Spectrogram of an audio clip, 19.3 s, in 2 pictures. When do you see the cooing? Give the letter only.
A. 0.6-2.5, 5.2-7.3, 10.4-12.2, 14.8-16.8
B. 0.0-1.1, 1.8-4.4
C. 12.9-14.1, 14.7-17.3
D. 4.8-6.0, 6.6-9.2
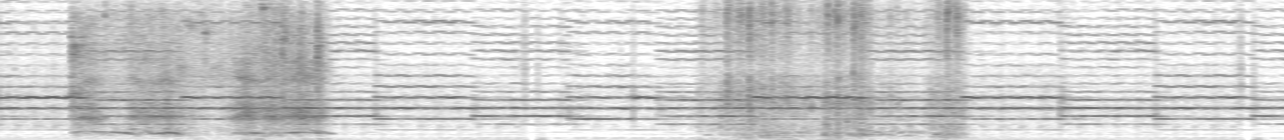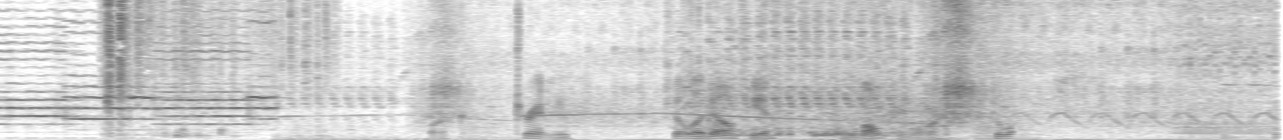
A.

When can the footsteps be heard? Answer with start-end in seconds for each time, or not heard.
not heard.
